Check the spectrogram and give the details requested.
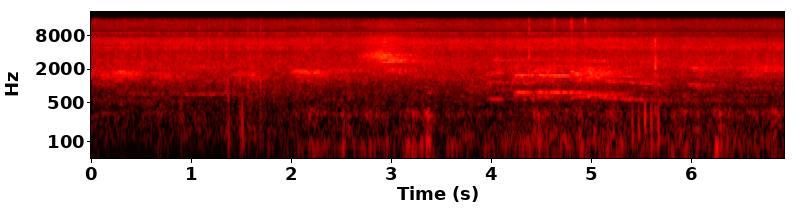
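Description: Birds calling outdoors, with short chirps and a longer, steadier call a little over four seconds in.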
